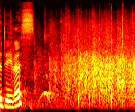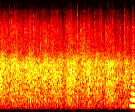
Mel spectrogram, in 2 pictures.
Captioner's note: audience appleause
